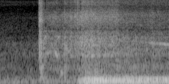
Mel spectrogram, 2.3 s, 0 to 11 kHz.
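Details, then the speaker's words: 1999 Pontiac Trans Am LS1 V8 (automatic, 93 octane, full tune-up, new belts) started by remote auto-start: a click, a short crank, then it catches at once and settles into a smooth, steady idle; normal clean start. "all right here she is running"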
